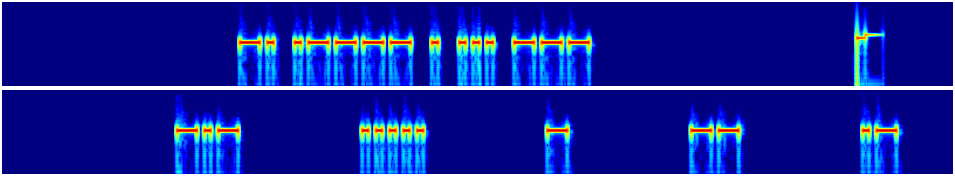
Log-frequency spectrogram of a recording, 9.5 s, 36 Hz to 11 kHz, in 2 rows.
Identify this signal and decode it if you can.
Morse code, heard as a keyed tone, about 36 wpm, spaced as for 18 wpm, 700 Hz. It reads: N1ESO K5TMA
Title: USA Call Signs - 5 Characters - 6x Character Spacing - 35wpm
